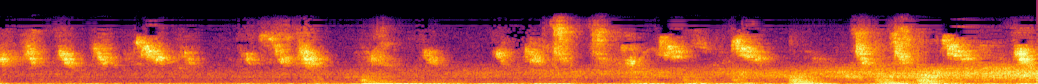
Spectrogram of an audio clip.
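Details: Sparrows at a window-mounted bird feeder in the morning, giving a busy stream of short, bright chirps that overlap and tumble over one another, with a few soft thuds and low room rumble underneath.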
